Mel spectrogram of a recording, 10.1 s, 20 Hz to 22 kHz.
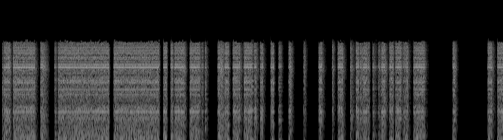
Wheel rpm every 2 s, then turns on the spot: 0, 0, 0, 0, 0.
none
